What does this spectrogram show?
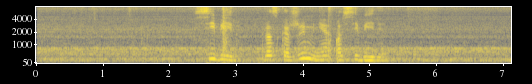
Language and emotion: Russian, neutral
